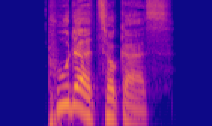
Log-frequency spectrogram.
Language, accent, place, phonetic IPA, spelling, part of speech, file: German, Germany, Berlin, [ˈpuːdɐˌt͡sʊkɐs], Puderzuckers, noun, De-Puderzuckers.ogg
- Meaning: genitive singular of Puderzucker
